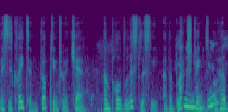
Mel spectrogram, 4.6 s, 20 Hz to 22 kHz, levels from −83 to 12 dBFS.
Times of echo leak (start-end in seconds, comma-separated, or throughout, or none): 0.47-0.96, 1.73-1.87, 3.81-4.05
